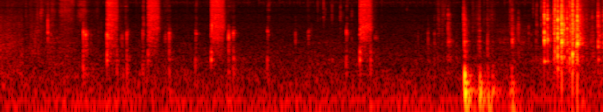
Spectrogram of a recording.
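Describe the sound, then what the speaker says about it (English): Distress Oxide spray bottle spritzing colour onto a craft background, a series of short sharp hissing mist sprays, several spaced apart, then a rapid cluster of quick pumps near the end, close and clear. "And again, I'm just going to spritz it"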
